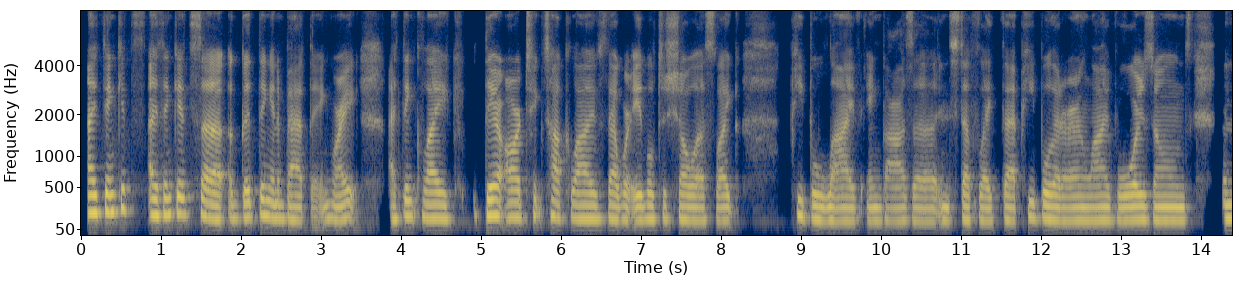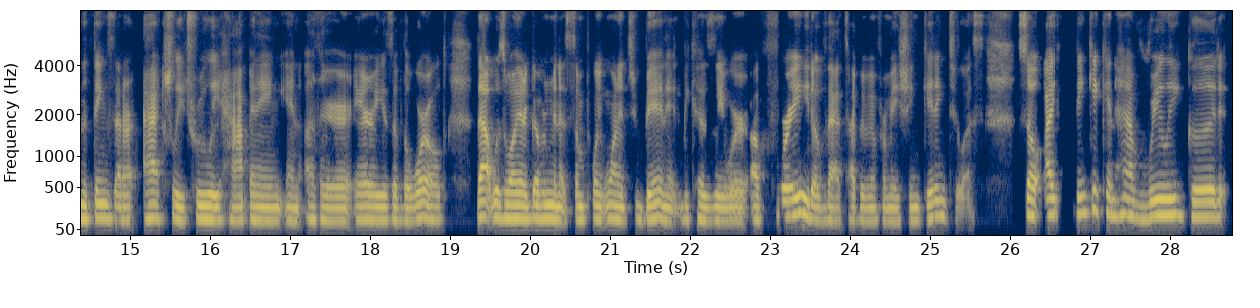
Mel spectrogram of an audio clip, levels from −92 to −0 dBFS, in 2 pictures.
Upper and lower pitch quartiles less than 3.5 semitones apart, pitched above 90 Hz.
Yes: average, 2.9 semitones; low, 135 Hz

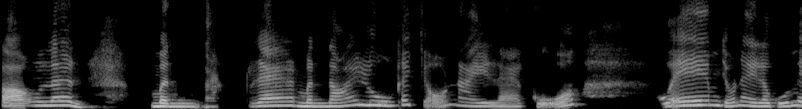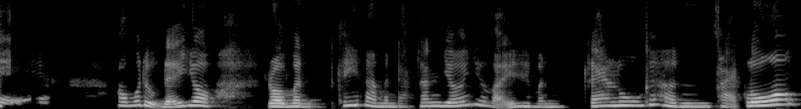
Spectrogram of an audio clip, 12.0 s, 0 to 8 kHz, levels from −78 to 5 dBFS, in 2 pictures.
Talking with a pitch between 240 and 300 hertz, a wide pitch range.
No: very high, 255 Hz; average, 4.9 semitones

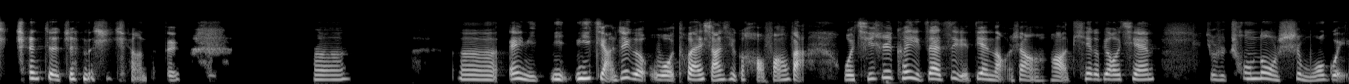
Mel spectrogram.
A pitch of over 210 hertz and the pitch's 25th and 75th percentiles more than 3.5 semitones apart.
No: high, 230 Hz; average, 3.0 semitones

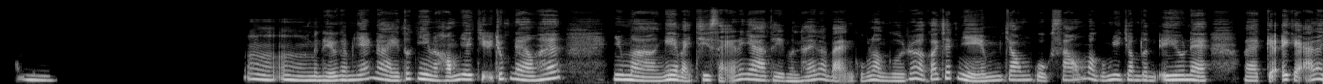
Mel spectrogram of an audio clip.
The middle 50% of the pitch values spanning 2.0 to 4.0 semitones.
Yes: average, 3.4 semitones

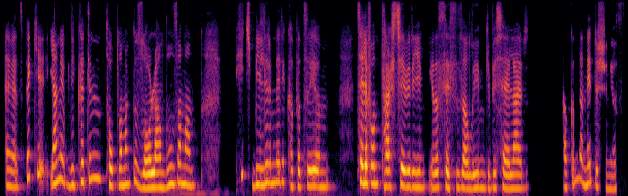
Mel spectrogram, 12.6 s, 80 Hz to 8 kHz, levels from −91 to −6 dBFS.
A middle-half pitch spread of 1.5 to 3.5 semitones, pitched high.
No: average, 4.2 semitones; high, 240 Hz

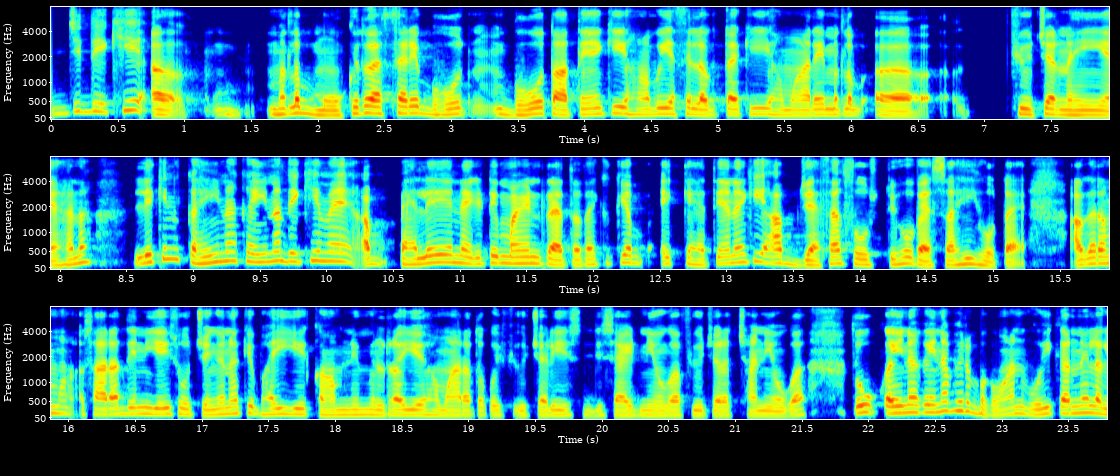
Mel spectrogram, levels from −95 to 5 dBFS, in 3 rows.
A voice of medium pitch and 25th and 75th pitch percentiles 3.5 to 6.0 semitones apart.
Yes: medium, 150 Hz; average, 5.1 semitones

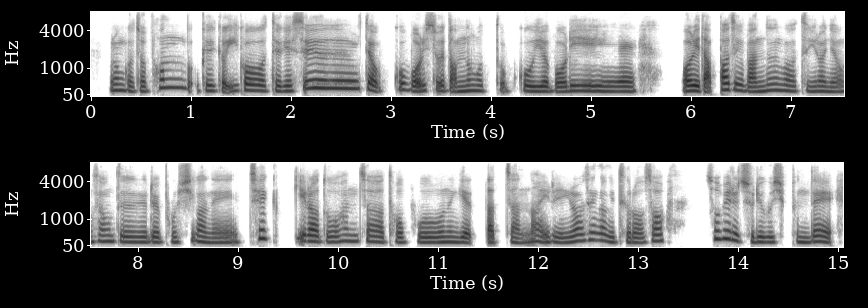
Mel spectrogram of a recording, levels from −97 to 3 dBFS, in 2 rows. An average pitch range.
Yes: average, 3.3 semitones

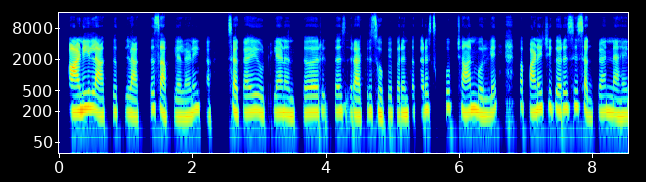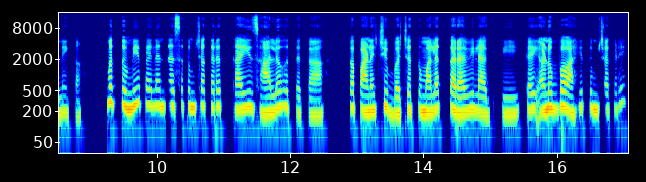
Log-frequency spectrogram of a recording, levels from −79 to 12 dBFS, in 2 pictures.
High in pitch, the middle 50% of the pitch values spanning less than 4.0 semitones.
Yes: high, 200 Hz; average, 3.5 semitones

